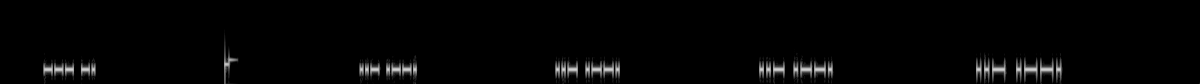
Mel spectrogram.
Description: Morse code, heard as a keyed tone, about 37 wpm, 700 Hz. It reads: ON UP UP UP UP
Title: Speed-Racing Top 100 Words 30wpm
